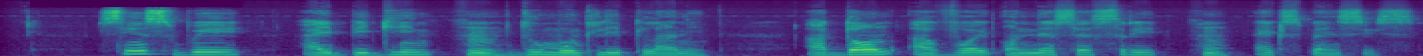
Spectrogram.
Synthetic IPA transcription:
sĩnswe | ajbiɡĩnh̩dumõntliplanĩn | adɔ̃navɔɪdɔ̃nːɛsɛsɹi | h̩ɛkspɛ̃nsḭs

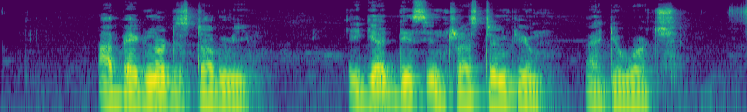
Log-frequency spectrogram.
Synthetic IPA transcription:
abɛknodistəbmi | hiɡɛt̚d̪isĩntɹɛs̬tĩŋpũm | aɪdewɔt͡ʃ

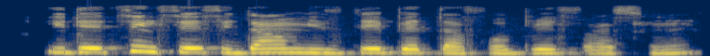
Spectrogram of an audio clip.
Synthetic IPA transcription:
judetĩŋksesidãmĩsdebɛtafɔbɹekfastĩ

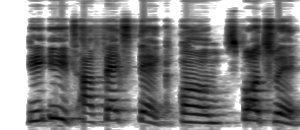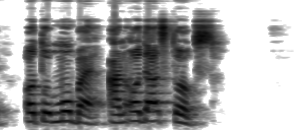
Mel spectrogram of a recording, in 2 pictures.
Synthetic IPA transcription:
diʔitafɛk̚tstɛkɔ̃nspɔtwɛ | ɔtomobaɪlãnɔdastɔks

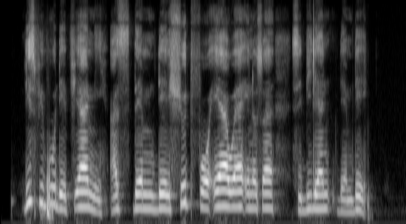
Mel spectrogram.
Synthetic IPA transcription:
dispipudepʰiamiasdɛ̃mdeʃutfɔʔɛwɛinɔsɛ̃n | sibiliãndɛ̃mde

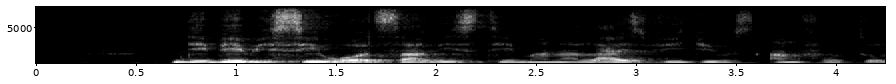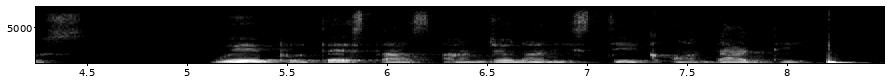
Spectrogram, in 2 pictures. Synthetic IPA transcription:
dibibisiwɔdsavistʰĩmanalaɪsvidiosãnfotos | wepɹotɛstasãnd͡ʒɔnalistekʰɔ̃ndat̚de

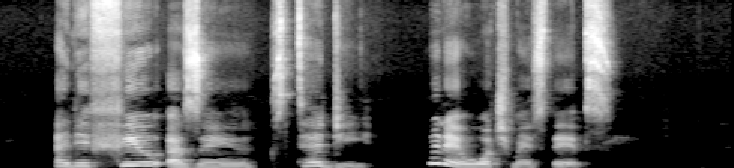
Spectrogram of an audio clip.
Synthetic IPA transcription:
aɪdefilazestʰadi | wɛ̃naɪwɔt͡ʃmaɪstɛps

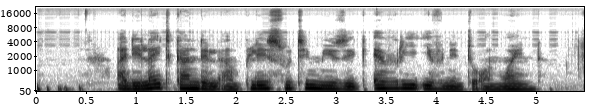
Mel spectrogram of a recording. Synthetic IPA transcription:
adilaɪtkãndəlãnpʰlesutʰĩŋmjuzikɛvɹiʔivnĩŋtʰuʔɔ̃nwãɪ̃nd

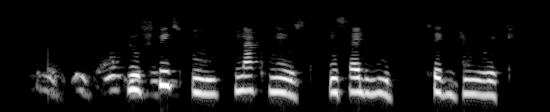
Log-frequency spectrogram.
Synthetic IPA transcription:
jufit̩ | naknez | ĩnsaɪdwud | tʰek̚duɹek

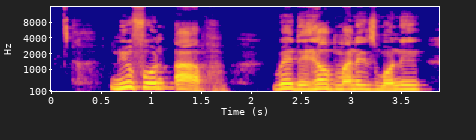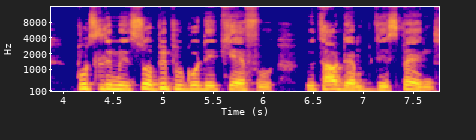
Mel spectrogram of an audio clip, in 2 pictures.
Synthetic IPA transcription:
njufõnap | wɛdeɦɛlpmaned͡ʒmɔni | putlimitsopipl̩ɡodekʰɛful | witaʊtdɛ̃mdespɛ̃nd

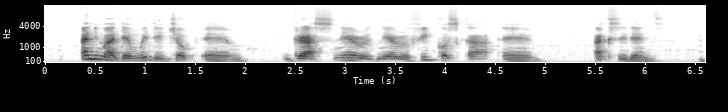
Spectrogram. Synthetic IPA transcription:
animadɛ̃mwedet͡ʃɔpɛm | ɡɾasnɛɹonɛɹofikɔskaɛm | aksidɛ̃nt

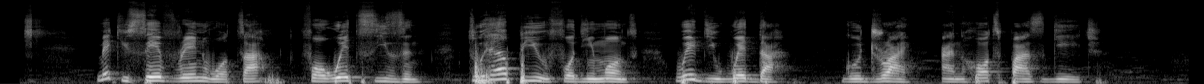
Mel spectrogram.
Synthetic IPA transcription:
mekjusevɹẽnwɔta | fɔwetsizɔ̃n | tuhɛlpjufɔdimɔ̃nt | wediwɛda | ɡodɹaɪ | ãnhɔtpasɡed͡ʒ

